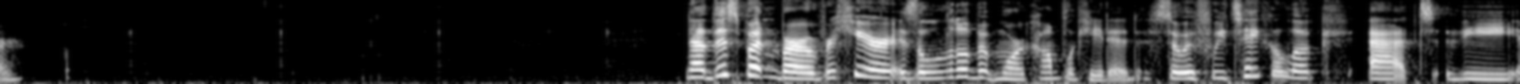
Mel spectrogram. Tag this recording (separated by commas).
Speech, Clicking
